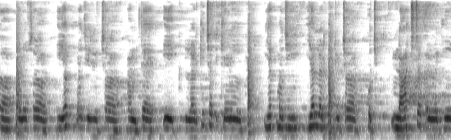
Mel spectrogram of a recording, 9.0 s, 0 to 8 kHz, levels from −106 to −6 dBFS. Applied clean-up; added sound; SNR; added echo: classical method WPE with log-MMSE.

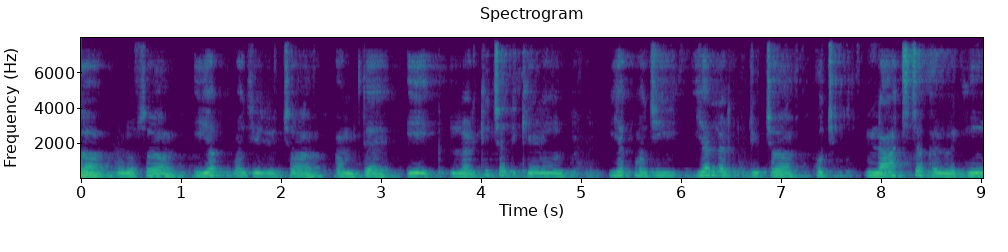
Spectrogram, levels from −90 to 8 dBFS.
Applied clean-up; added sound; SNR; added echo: neural mask model DeepFilterNet 3.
